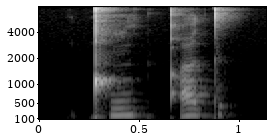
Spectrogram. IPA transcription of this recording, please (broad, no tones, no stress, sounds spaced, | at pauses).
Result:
ǃʰ ĩ k qʼ e t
